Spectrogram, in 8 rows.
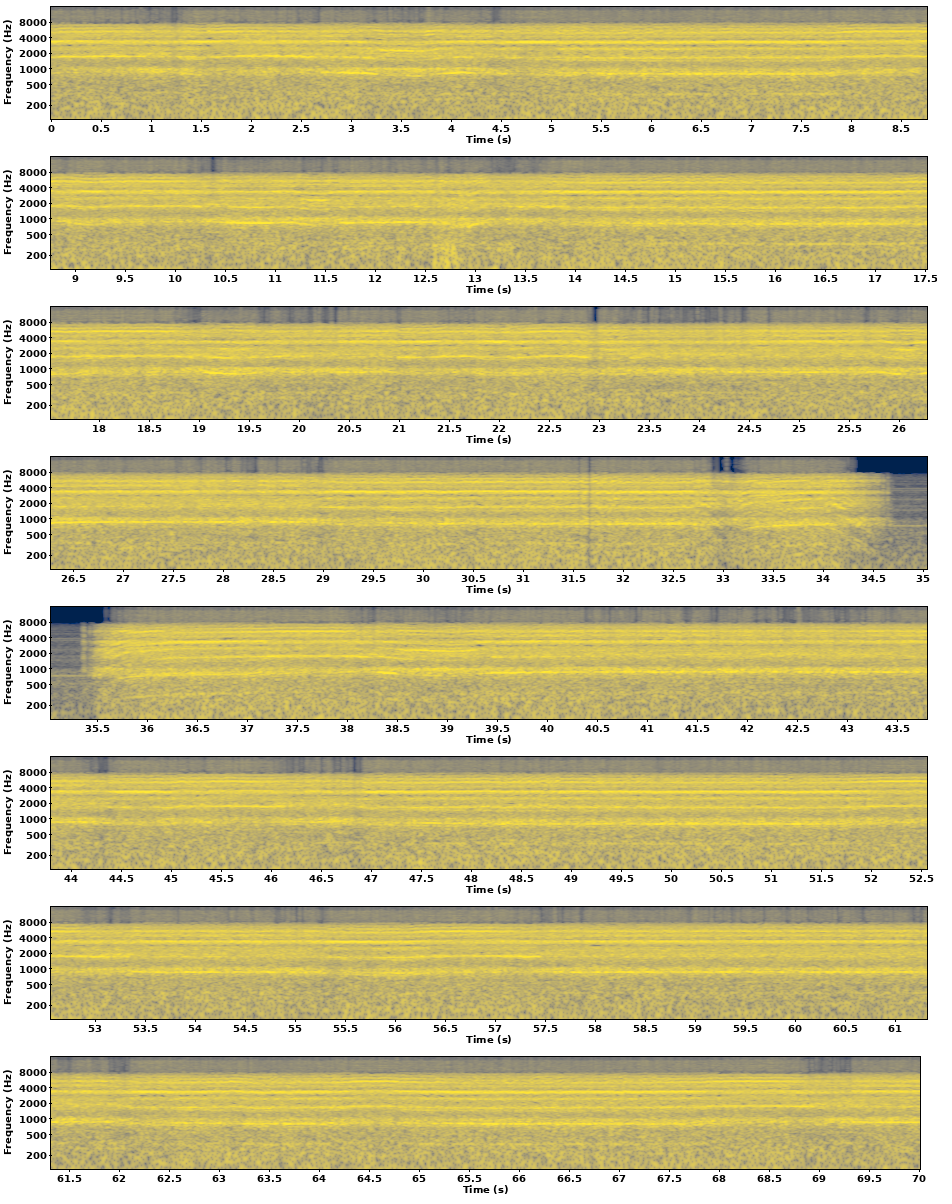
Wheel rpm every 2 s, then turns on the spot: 230, 230, 210, 210, 230, 230, 230, 210, 210, 230, 230, 220, 230, 230, 220, 210, 160, 50, 200, 220, 230, 230, 220, 230, 210, 210, 230, 230, 230, 230, 230, 220, 210, 200, 230.
none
